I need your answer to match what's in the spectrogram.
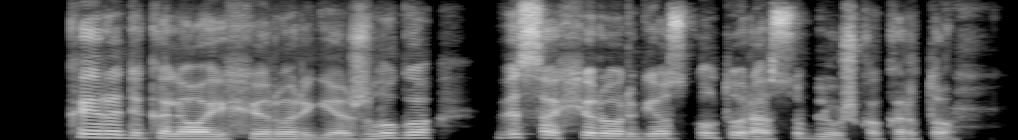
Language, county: Lithuanian, Klaipėda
